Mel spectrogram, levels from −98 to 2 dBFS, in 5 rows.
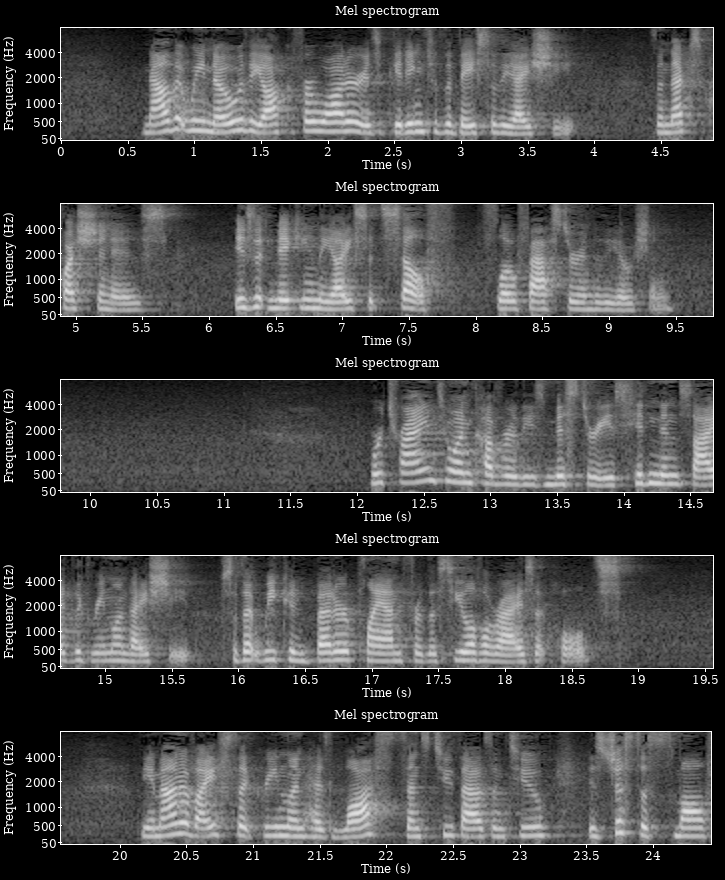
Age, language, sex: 30-49, Chinese, female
